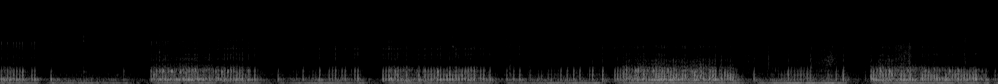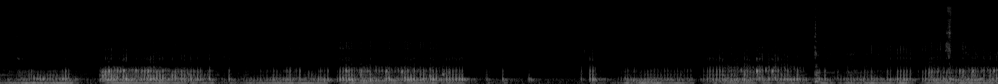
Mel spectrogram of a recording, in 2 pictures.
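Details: British shorthair mother cat Bassy purring while giving her kittens a massage; low rumbling purr in rhythmic bursts roughly every second, with short breaks and a steady low hum beneath.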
